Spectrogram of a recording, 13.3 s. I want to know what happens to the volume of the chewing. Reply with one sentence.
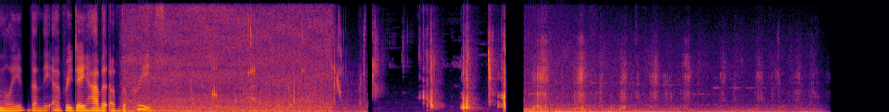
The loudness of the chewing goes up, then down.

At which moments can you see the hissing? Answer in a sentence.
The hissing can be heard from 1.8 to 5.0 s.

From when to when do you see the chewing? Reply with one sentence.
You can hear the chewing from 3.0 to 12.4 s.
